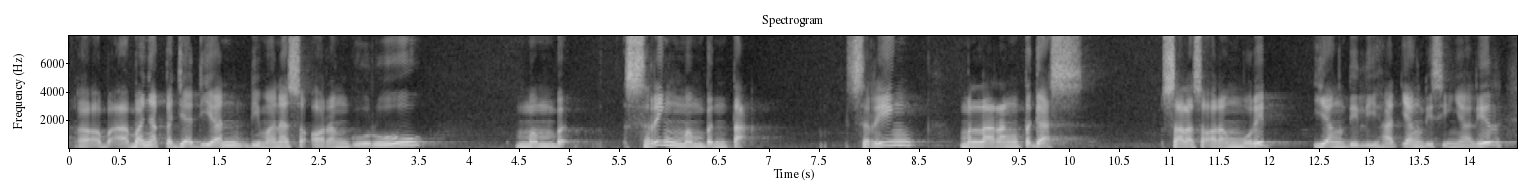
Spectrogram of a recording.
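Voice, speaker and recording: A man with a Medan Indonesian accent giving a religious lecture as a teacher, explaining slowly with many fillers and reading Arabic before translating it. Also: fairly high pitch. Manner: raises his voice sharply when acting out a scolding teacher. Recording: long hall reverb.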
